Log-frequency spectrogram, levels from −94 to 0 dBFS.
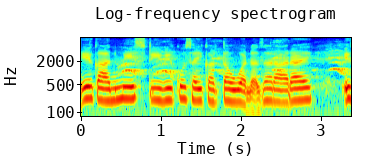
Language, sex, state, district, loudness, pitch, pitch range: Hindi, female, Punjab, Pathankot, -16 LUFS, 205 Hz, 195-225 Hz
